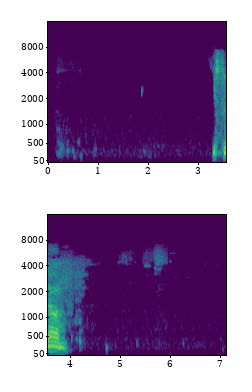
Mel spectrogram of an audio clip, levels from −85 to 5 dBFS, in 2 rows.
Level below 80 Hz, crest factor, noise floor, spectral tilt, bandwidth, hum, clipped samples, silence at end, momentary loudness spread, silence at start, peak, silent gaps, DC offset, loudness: -68 dBFS; 22 dB; -77 dBFS; -4.5 dB/octave; 7.8 kHz; none; under 0.1%; 2.9 s; 25 LU; 3.3 s; -2 dBFS; none; under 0.1%; -15 LUFS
